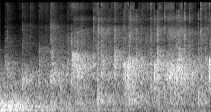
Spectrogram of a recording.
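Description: An audience gives loud applause, a thick, continuous wash of many clapping hands that holds steady for a couple of seconds, close and full.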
